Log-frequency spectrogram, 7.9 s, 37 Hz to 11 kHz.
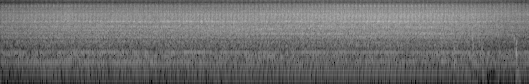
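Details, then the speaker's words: Audi RS5 2.9/3.0 VAG V6 after a rocker-arm failure engine rebuild, first run after reassembly: smooth, even engine note with no tapping or knocking; normal running, the previous clatter is gone. "Päris rahul olen, et enam seda lõbinat ei ole, mida ma ennem kuulsin."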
